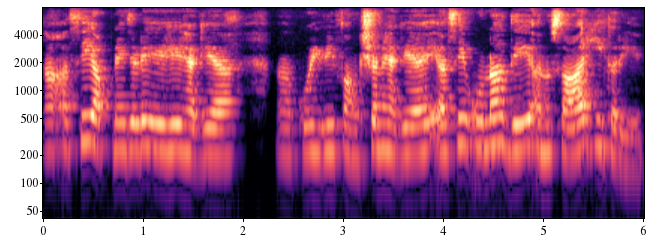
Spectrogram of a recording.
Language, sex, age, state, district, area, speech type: Punjabi, female, 30-45, Punjab, Rupnagar, urban, spontaneous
